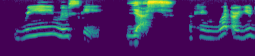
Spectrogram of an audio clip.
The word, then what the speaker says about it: Rimouski: ladies he's all mine it's pronounced rimouski ree muskie yes okay what are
